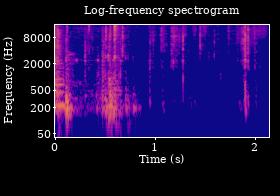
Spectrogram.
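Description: A cardstock craft tag being handled: light paper rustling and crinkling with a few small clicks, the sharpest right at the start.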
